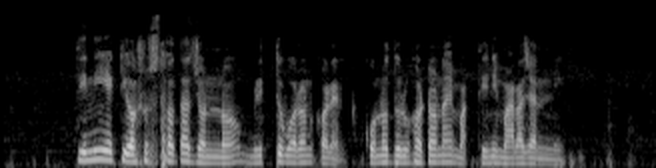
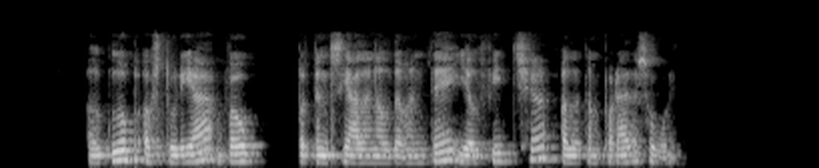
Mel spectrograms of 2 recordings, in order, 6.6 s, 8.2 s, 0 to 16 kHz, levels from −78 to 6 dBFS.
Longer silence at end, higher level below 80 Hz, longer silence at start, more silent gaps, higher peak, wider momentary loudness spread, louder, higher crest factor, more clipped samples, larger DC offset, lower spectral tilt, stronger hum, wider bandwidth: second, 0.8 s vs 1.45 s; first, -52 dBFS vs -60 dBFS; about the same, 0.75 s vs 0.85 s; second, none vs 2.72-2.97 s; second, -6 dBFS vs -2 dBFS; about the same, 9 LU vs 7 LU; second, -23 LUFS vs -18 LUFS; about the same, 18 dB vs 18 dB; neither; neither; first, -7 dB/octave vs -5.5 dB/octave; neither; first, 11.5 kHz vs 7.8 kHz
